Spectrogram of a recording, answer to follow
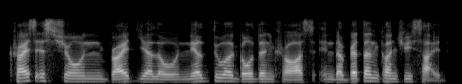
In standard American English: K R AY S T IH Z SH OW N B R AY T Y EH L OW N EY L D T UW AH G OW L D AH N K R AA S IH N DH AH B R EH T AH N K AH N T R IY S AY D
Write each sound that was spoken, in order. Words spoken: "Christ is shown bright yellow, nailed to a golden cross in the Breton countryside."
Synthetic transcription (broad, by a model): K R AY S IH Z SH OW N B R AY T Y EH L OW N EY L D T UW AH G OW L D AH N K R AA S IH N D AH B R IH T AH N K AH N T R IY S AY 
